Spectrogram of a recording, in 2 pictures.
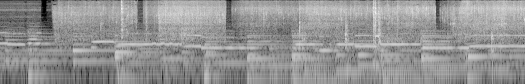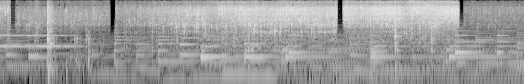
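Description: Minced-pork patties sizzling in shallow oil in a frying pan, a steady hiss that cuts in and out abruptly several times and drops away near the end. Background music with melodic notes plays throughout.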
